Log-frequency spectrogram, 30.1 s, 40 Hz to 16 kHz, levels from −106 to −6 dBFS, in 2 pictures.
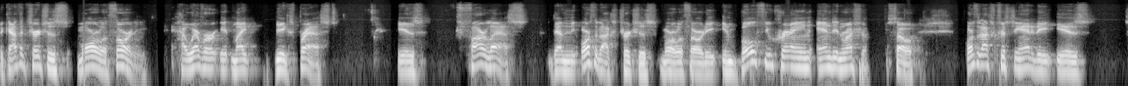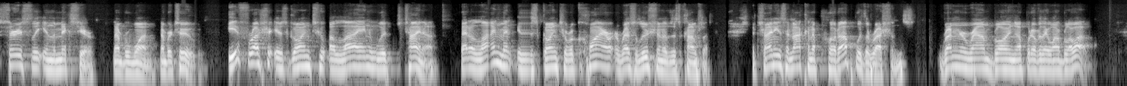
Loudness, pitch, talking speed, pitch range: -19 LUFS, 130 Hz, 155 wpm, 120-150 Hz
